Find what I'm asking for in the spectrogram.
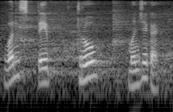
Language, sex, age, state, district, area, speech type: Marathi, male, 18-30, Maharashtra, Wardha, urban, read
